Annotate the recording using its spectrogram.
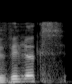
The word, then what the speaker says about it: Velox: Euh, qu'en est-il de Velox C'est comme ça qu'on prononce.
